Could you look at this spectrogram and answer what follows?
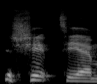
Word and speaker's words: CipTM: siptm it says um it's pronounced chip but he has a spell sip right chip tm i beg your pardon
